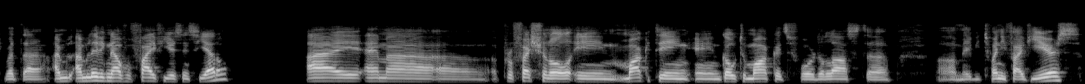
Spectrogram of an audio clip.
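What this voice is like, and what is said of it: Dutch accent in English. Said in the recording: “I'm originally Dutch, so that's my accent.”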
